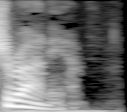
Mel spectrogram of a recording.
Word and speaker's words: Charania: Shams, how do you pronounce Shams' last name? Sharania? Yeah, Shams Sharania.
